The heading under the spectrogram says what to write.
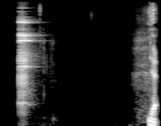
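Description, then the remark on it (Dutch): Glasses of pils beer clink together in a quick toast, a bright ringing knock that fades fast, followed after a pause by a softer, lower bump of sound. “Proost. Proost.”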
